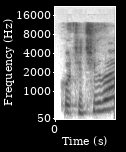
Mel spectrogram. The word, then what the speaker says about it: Curitiba: and the owner of her restaurant Manu in Curitiba. I hope I pronounced that right.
